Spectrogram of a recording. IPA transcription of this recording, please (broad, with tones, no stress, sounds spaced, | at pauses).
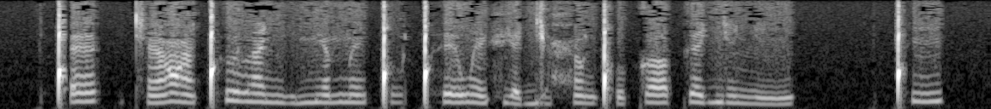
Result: ǃʼ ɛ˦˥ | cʰ ɛ̃˩˥ ʕ ã˩˥ ǃʰ ɯ˥˨ l ã˥˨ ɲ i̤˨˩˦ mʲ ã˦˥ m ẽ˦˥ ǃ o̤˦˥ ǃʰ e˦˥ w ẽ˩˥ fʲ a˨˩˦ ɟ i̤˨˩˦ ħ õ˥˨ ǃʼ u˩˥ k ʌː˦˥ k ɛ˦˥ ɟ ĩ˥˨ ɲ ĩː˨˩˦ | ǃʰ ĩ˦˥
